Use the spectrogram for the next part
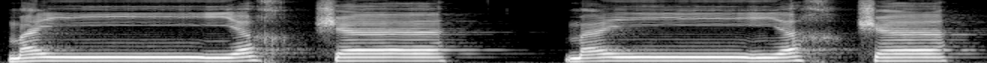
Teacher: Huruf nun sukun bertemu ya, maka nun sukunnya menghilang melebur ke huruf ya. Kita tahan dan tekan, kita dengungkan 2 harokat. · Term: idgham bi gunnah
